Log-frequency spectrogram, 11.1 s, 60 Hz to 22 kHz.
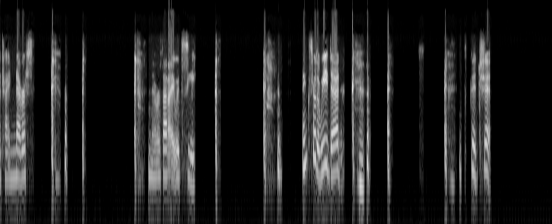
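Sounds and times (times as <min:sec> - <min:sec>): woman coughing: 0:01.0 - 0:01.4, 0:05.3 - 0:05.6, 0:07.0 - 0:07.9, 0:08.9 - 0:09.3.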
